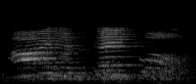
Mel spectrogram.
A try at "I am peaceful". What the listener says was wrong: You can say it a little quieter, hon. I am peaceful.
